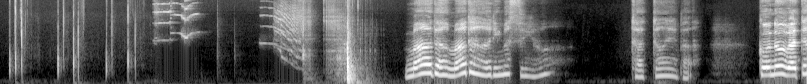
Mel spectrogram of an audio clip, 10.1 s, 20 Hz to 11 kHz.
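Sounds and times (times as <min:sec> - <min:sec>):
soft footsteps: 0:00.1 - 0:02.3
high squeaky chirps: 0:01.9 - 0:02.5, 0:03.3 - 0:03.9
door creaking open: 0:01.9 - 0:02.6, 0:03.3 - 0:04.7
louder door scrape or knock: 0:03.5 - 0:04.7
speech: 0:05.1 - 0:07.0, 0:07.9 - 0:08.8, 0:09.5 - 0:10.0.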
